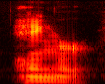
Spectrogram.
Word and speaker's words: hanger: the r together hang hanger there's no G sound I cannot say hanger I cannot say singer it's hanger and singer example he has hangers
